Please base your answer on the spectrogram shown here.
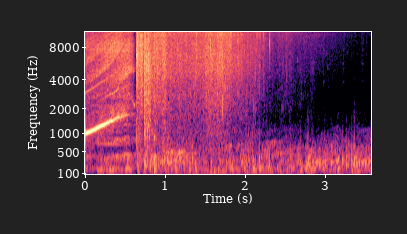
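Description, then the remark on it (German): A short rising whistle-like tone gives way to a sudden splash of a yelping tiger leaping into a brook, followed by several seconds of steady churning, bubbling water noise. No one speaks. “Er jaulte und sprang in den Bach, um den wütenden Insekten zu entkommen.”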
